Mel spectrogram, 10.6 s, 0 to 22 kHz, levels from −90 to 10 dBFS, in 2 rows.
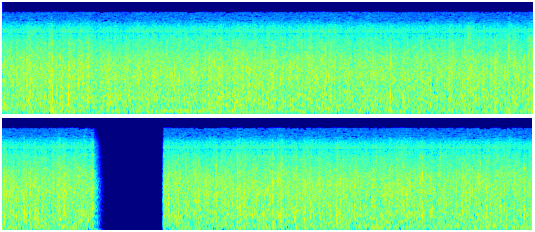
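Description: From 6.21 s to 6.93 s, a likely long network dropout: the last sound smears into a fading buzz or hiss, then about 0.58 s of silence, a blank spectrogram band and flat waveform, before sound resumes with roughly 0.7 s missing.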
